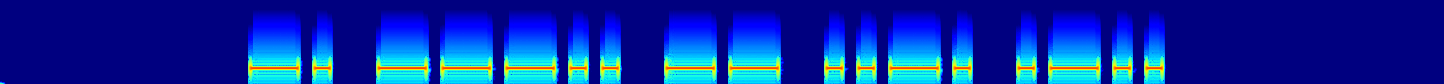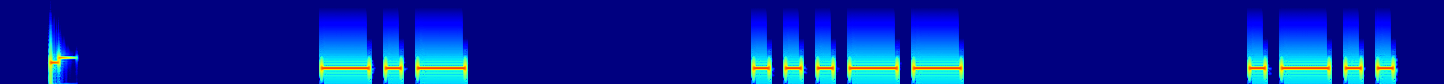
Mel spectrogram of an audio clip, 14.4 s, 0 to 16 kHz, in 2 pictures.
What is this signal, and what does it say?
Morse code, heard as a keyed tone, about 15 wpm, spaced as for 9 wpm, 700 Hz. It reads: N8MFL K3L
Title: USA Call Signs - 5 Characters - 6x Character Spacing - 15wpm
